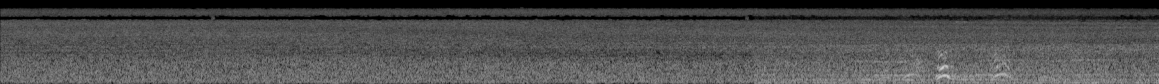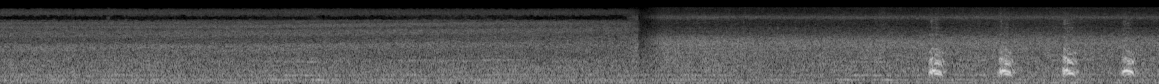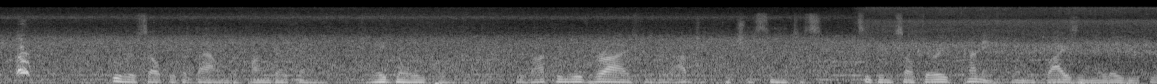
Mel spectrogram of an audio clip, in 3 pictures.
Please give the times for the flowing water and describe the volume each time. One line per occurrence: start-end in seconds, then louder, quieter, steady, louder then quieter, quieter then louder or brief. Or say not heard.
0.0-34.7 steady.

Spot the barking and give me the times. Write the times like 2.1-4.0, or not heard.
8.8-10.6, 20.8-23.5.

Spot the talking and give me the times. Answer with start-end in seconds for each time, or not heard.
24.3-34.7.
